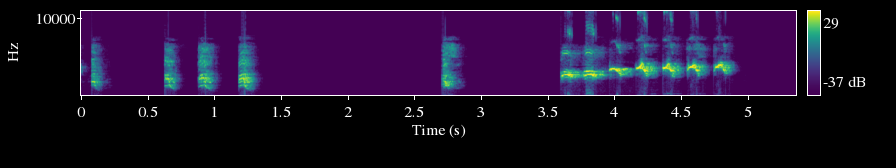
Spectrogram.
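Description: Long-tailed shrike giving harsh, rasping notes: four scratchy calls, a single one after a pause, then a quick grating run of about eight.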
